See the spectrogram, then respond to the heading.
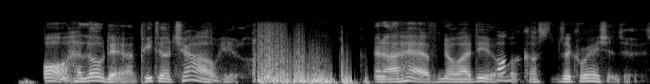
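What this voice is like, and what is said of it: Put-on Chinese accent. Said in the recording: “Speak with a Chinese accent.”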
